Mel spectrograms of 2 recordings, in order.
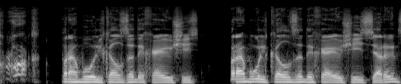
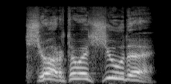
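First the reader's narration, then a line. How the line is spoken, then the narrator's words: Yelling. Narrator (Russian): завопил Манфред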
